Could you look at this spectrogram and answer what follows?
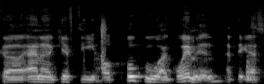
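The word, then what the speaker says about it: Anna Gifty Opoku-Agyeman: This person as well, like Anna Gifty Opoku Agwemen, I think that's how you say her name.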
